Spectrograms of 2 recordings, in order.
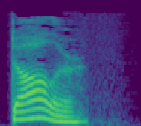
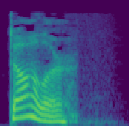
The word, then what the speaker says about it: dollar: Dollar. One. One. $1. – Обратите внимание на английское произношение хорошо знакомого вам слова «доллар». Скажите это слово еще раз. – Dollar. Dollar.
